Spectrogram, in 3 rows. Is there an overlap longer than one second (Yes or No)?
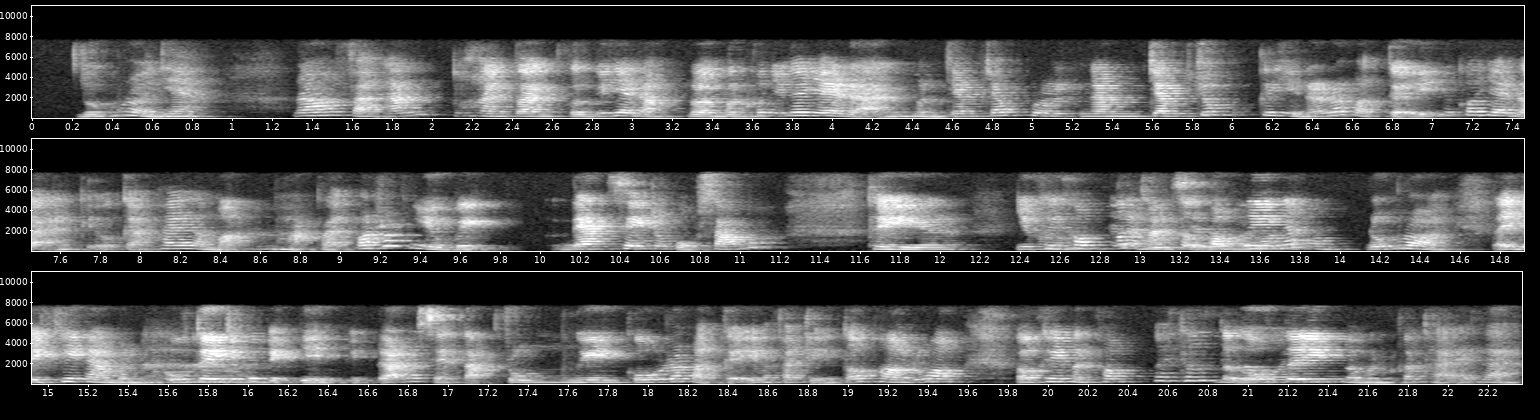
Yes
